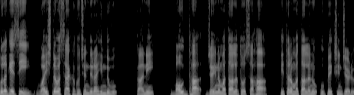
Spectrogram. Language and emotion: Telugu, neutral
